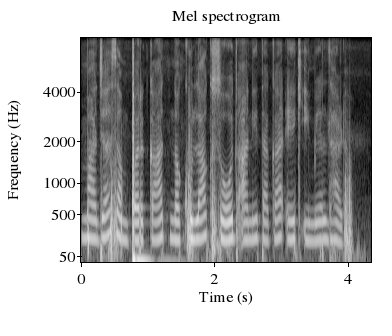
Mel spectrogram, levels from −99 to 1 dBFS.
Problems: constant background noise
